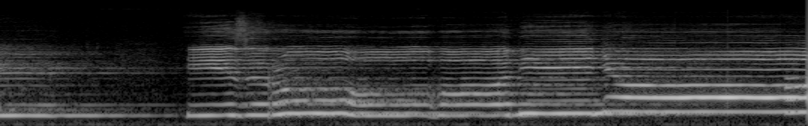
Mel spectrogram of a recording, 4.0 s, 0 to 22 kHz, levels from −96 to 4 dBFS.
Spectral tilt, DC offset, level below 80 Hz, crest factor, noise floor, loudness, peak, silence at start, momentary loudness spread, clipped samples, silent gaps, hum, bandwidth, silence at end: -2 dB/octave; under 0.1%; -76 dBFS; 14 dB; -50 dBFS; -30 LUFS; -16 dBFS; 0 s; 17 LU; under 0.1%; none; none; 11.5 kHz; 0 s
